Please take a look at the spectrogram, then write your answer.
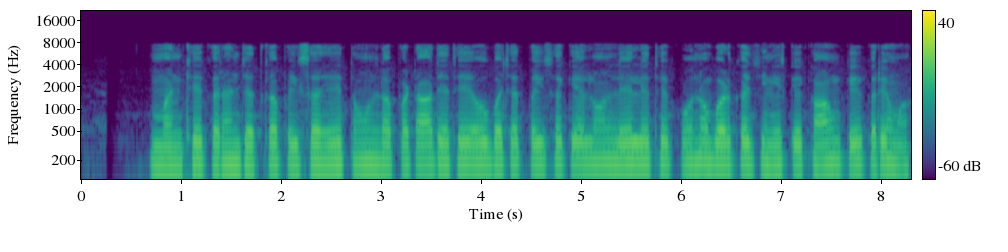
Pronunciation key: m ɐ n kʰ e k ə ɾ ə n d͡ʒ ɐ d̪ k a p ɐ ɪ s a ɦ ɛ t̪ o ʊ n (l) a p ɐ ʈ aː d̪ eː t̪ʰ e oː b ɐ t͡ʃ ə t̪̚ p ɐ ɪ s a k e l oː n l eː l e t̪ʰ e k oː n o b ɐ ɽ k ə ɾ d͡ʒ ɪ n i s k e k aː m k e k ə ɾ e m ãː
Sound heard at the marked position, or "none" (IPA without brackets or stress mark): l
